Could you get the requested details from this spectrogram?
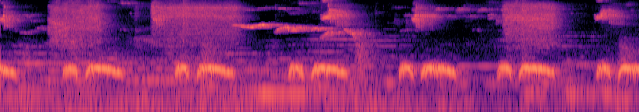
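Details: Rhythmic cooing by a crossbred spotted dove, each phrase a quick lead note and a longer falling note, repeated roughly once a second, with loud bursts of hiss in between.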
